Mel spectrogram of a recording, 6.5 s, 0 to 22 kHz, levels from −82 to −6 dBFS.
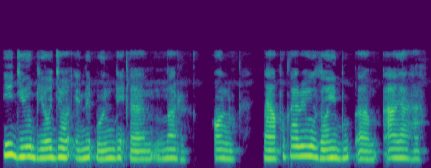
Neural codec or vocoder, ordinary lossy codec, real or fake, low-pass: codec, 16 kHz, 4 kbps, FreqCodec, larger model; none; fake; 7.2 kHz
